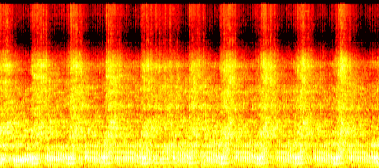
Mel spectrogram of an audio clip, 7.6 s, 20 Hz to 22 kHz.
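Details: Ridgid generator with Honda GX390 engine, finally starting after repairs: speed surges and sags about every three-quarters of a second instead of holding steady, plus a noise probably from a loosened part; engine hunting, cause not confirmed.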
